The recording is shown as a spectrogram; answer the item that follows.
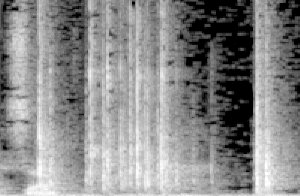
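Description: Typing on a computer keyboard: a quick run of keystrokes, with a louder click near the end, as a text search is typed into the editor.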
